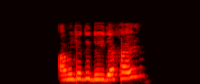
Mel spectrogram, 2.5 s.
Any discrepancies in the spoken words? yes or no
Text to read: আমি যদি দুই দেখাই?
no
